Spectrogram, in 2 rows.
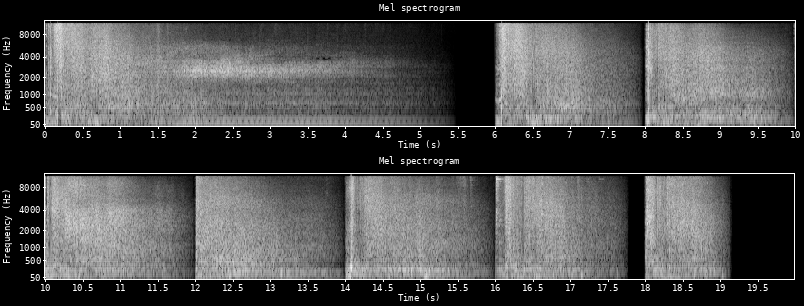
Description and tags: South Korean artillery firing projectiles.
explosion, definition, bang, Regiment, Force, III, high, Battalion, 8th, training, Division, boom, Artillery, bouf, ROK, Expeditionary, Marines, KMEP, explosions, Marine, 3rd, 12th, 2nd, 12-7, tank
